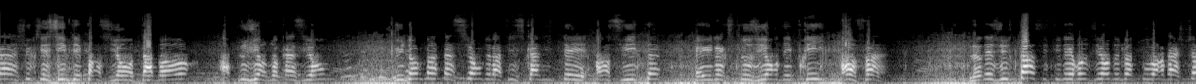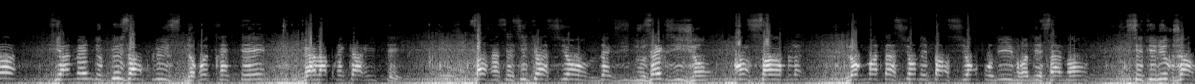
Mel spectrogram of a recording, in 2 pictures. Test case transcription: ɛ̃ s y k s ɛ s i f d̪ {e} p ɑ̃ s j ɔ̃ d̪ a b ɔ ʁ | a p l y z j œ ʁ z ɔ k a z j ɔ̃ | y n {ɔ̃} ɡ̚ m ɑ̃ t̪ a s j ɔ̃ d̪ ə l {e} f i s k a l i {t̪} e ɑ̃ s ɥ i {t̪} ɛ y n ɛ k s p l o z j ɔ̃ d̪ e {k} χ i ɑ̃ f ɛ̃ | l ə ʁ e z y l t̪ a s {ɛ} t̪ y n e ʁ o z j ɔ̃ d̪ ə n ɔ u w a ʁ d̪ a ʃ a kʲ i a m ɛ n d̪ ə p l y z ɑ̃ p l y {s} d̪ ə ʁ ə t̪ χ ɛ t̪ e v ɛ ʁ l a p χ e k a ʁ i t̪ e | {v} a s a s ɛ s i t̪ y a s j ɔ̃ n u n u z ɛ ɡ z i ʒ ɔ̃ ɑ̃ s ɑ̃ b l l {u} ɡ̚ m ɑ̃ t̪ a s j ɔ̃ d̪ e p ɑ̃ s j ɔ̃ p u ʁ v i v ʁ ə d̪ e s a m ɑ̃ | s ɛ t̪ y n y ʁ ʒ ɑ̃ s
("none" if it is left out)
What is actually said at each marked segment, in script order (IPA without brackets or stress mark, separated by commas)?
e, ɔ, a, t̪, t̪, p, ɛ, s, f, ɔ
